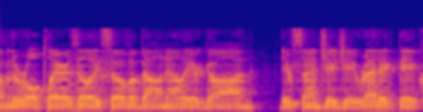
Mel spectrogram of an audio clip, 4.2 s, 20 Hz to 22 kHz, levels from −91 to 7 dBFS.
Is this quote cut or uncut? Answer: cut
